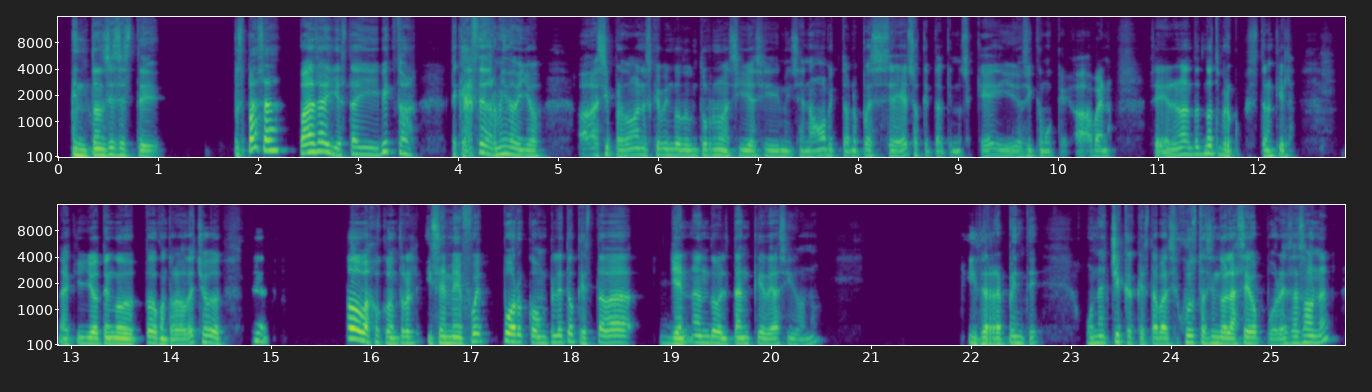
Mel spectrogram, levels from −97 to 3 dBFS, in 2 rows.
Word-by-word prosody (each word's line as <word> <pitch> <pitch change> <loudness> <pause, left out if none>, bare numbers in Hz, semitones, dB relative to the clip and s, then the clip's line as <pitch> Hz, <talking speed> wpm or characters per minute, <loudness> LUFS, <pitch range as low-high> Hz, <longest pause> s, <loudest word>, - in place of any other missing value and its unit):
Entonces, 150 +1 +3
este 130 -3 -3 0.7
pues, - - -5
pasa 265 -3 +5
pasa 225 +4 +7
y 195 -8 +2
está 150 +4 -3
ahí: 165 -2 -3
"Víctor, 195 -10 -2 0.3
te 155 - -7
quedaste 160 +8 +1
dormido". 170 -1 +1
Y 140 - -1
yo: 130 -1 -3 0.3
"Ah, - - -4
sí, - - -3
perdón, 145 +3 -4
es 145 - -8
que 155 - -4
vengo 145 -1 -2
de 135 - -2
un 135 - -6
turno 140 0 -3
así 130 +2 -5
y - - 0
así". 130 0 -5
Y - - -5
me 130 - -4
dice: 120 +1 -10
"No, 120 +4 -5
Víctor, 135 -2 -8
no 130 - -6
puedes 135 -2 -5
hacer 125 -2 -4
eso, 150 +2 -5
qué - - -12
tal 120 - -10
que - - -14
no 120 - -8
sé - - -14
qué". 130 +4 -8
Y 135 -2 -8
yo 120 - -7
así 130 +2 -8
como 120 -2 -8
que: - - -21
"Ah, - - -6
bueno. 130 -1 -5 0.3
Sí, - - -5
no 165 +4 0
no 170 +3 -1
te 180 - -11
preocupes, 130 -2 -7
tranquila. 135 0 -5 0.5
Aquí 125 +3 -4
yo 140 -1 +4
tengo 135 -3 +4
todo 150 -2 +2
controlado. 120 -2 0
De - - +1
hecho 160 -5 +1 1.2
todo 260 -3 +11
bajo 175 -4 +4
control". 150 +3 -1
Y 150 - -3
se 155 +2 +3
me 145 -1 +3
fue, 190 +7 0 0.2
por 185 -4 +6
completo, 165 +2 -1
que - - -8
estaba 160 +3 +1 0.2
llenando 150 +2 +1
el 130 -2 -1
tanque 140 0 0
de 130 - +1
ácido, 130 -3 -5
¿no? 175 - -13 1.4
Y, 145 - -2
de 140 +2 +3
repente, 145 +2 -2 0.4
una 150 +2 -2
chica 160 -5 +1
que 135 - -6
estaba 135 +2 +1
s 130 - -8
justo 165 -1 0
haciendo 145 0 +1
el 135 - +6
aseo 140 +2 +2
por 120 -1 -5
esa 145 +4 -2
zona, 165 - 0
145 Hz, 215 wpm, -22 LUFS, 130-160 Hz, 1.4 s, todo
